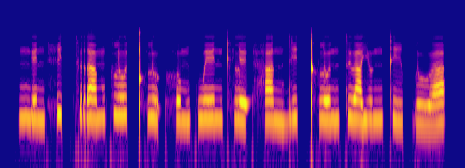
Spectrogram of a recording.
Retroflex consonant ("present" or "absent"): absent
